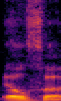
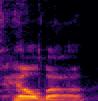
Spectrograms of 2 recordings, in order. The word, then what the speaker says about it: Hylda: of ELD drain is Elsa no I'm sorry pronounced that wrong it's Hilda uh of of the icy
